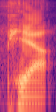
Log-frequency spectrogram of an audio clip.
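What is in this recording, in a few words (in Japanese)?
"pya", Japanese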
